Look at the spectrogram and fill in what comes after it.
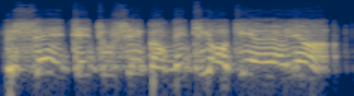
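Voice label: French damaged aa mood low; War Thunder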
